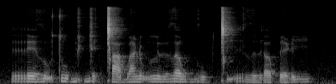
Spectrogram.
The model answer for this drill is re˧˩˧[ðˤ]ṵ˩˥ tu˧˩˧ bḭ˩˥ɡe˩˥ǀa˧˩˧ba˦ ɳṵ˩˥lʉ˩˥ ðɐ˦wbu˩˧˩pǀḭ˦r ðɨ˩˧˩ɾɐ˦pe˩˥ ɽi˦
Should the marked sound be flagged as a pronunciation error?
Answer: yes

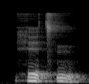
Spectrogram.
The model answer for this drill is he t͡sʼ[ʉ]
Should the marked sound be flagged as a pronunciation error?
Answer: no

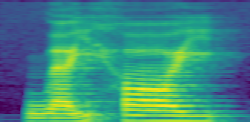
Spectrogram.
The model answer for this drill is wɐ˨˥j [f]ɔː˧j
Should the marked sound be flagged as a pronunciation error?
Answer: yes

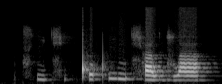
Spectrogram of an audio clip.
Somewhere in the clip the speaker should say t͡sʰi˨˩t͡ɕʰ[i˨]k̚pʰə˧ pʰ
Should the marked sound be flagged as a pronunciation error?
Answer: no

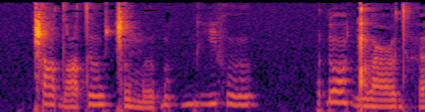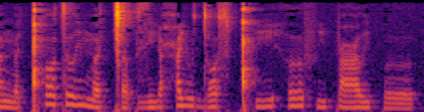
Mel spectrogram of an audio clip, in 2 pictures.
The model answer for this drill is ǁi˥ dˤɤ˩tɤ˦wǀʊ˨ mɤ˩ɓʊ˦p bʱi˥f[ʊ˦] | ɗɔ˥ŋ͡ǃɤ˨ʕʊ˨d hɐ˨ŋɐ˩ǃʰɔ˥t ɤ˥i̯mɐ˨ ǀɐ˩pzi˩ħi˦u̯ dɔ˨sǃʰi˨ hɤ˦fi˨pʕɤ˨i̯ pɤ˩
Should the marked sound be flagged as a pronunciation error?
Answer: no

